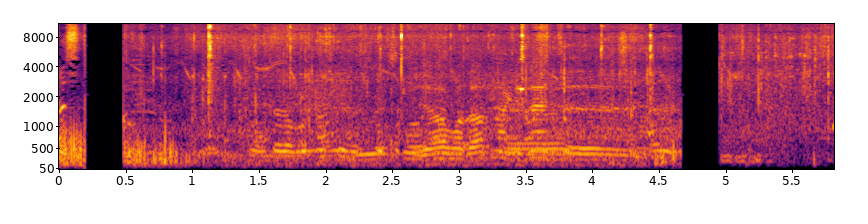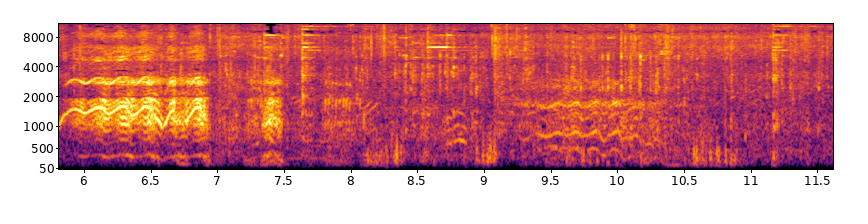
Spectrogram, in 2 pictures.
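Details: Belgian draft horses at a plowing day run by a draft horse association, women handling the plow, Nederokkerzeel, 27 March 2022; a loud, quavering high whinny of about one second follows low droning sounds, with people talking nearby throughout.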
